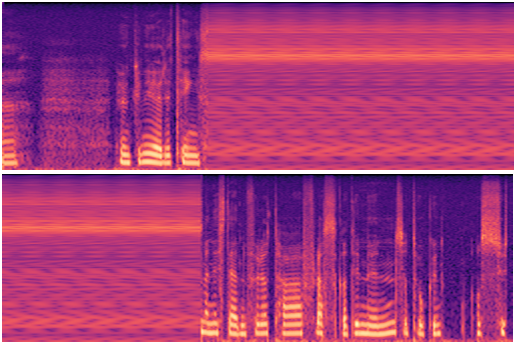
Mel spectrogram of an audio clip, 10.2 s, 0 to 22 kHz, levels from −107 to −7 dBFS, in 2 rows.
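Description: From 2.07 s to 7.10 s a system hang loop replaces the speech: the driver stalled while the hardware kept replaying one 21.33 ms slice, which fits a 1024-sample ring buffer. It sounds like a steady 46.9 Hz buzz until "men istedenfor".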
